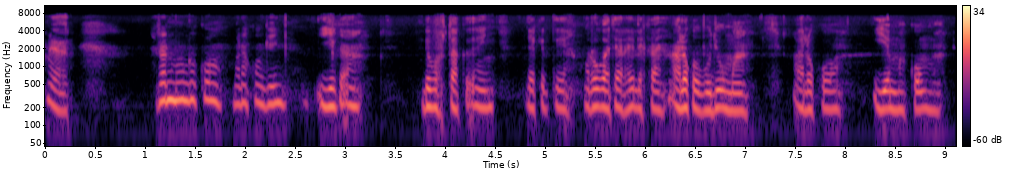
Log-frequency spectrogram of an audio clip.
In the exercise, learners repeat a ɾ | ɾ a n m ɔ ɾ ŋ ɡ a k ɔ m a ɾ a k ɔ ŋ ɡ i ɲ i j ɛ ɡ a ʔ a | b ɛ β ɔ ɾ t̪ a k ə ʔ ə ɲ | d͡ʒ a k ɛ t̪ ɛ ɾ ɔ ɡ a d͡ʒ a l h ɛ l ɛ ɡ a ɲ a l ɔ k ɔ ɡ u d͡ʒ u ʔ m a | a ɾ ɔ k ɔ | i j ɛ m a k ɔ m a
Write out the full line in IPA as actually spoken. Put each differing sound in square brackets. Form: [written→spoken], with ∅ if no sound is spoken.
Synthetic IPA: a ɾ | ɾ a n m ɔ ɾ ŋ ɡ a k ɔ m a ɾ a k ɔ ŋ ɡ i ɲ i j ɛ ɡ a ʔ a | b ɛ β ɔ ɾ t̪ a k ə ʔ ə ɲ | d͡ʒ a k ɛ t̪ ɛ ɾ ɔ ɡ a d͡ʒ a [l→ɾ] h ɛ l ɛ [ɡ→k] a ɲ a l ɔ k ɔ ɡ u d͡ʒ u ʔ m a | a [ɾ→l] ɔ k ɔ | i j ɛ m a k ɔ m a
